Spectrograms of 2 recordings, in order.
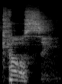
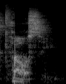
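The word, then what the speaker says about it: Kal'tsit: is what most people think that's how you pronounce their name it's kelsey as much as it's like what are you talking about seeing seeing hands with the translations and stuff like that it's kelsey that's what i'm basing it off from that's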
